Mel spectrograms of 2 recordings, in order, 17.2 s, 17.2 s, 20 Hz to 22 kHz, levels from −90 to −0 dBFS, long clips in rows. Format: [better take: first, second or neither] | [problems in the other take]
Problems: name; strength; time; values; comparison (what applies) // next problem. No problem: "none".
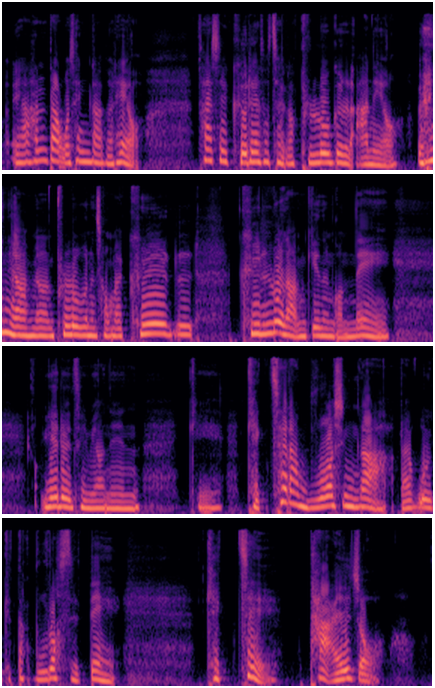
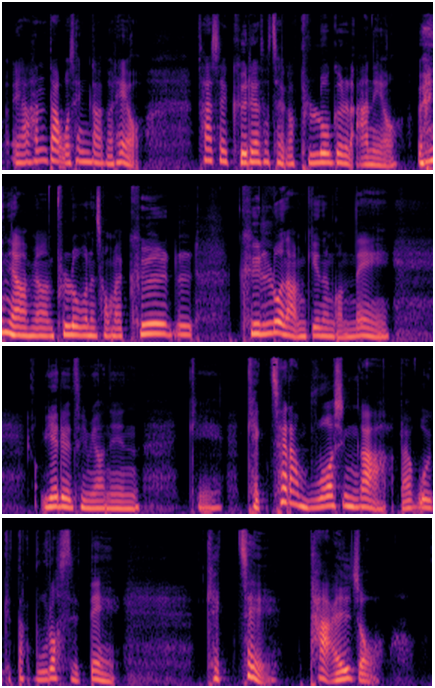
second | distortion; slight; 10 dB below the speech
